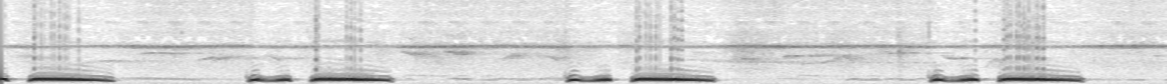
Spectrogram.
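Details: Caged spotted dove calling for ground trapping repeats its phrase three times, about every two seconds: a quick double note followed by a long, mellow, slightly descending coo, low-pitched with a quiet background.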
